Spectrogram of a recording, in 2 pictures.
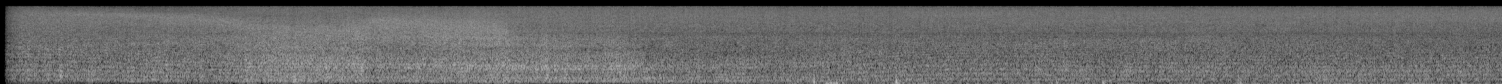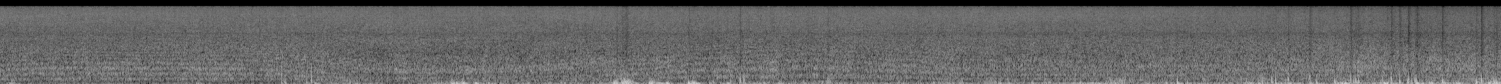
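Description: Waterfall pouring off a sandstone overhang and splashing below: a steady, loud hiss of falling water. Irregular low bumps on the microphone come in during the second half.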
